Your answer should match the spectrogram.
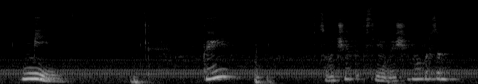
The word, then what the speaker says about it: мин: Мин. Мин.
